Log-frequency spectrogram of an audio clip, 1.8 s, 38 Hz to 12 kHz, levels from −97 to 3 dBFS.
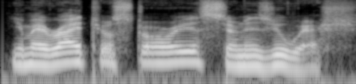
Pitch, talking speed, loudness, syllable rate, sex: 145 Hz, 335 wpm, -16 LUFS, 7.1 syllables/s, male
